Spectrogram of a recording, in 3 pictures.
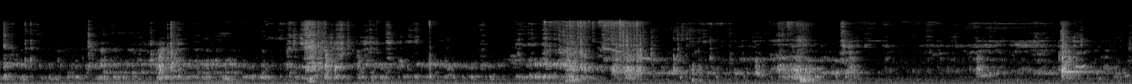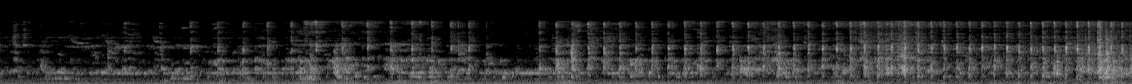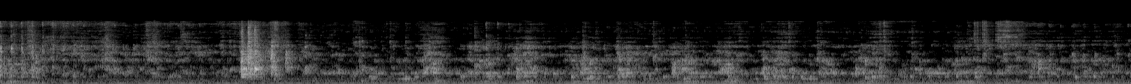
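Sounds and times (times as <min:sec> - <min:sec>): machine engine clattering: 0:00.0 - 0:33.9.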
